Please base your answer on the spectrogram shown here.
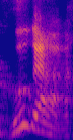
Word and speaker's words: hygge: right get ready for hygge okay that's how you say that i know it's spelled h-y-g-g-e but it's like they said it's a hugo when you say it um this is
